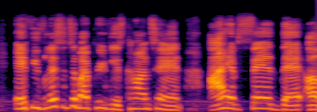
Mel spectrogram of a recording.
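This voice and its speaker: A man with an American accent talks at a fairly quick pace in a bright, sharp tone, with a dry, close sound with no echo. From US South (North Carolina, Georgia). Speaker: solo podcaster and reality TV commentator. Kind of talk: casual commentary livestream. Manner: loud; halting, repeats words.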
